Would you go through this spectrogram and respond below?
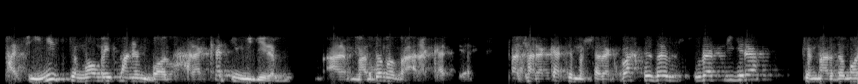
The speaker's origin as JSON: {"language": "Persian", "country": "Afghanistan", "said": "ما افغان هستیم"}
